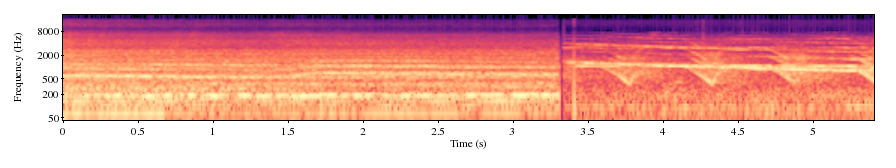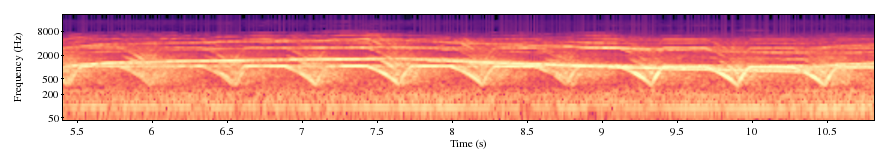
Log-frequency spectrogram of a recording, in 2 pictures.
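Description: Emergency vehicle sirens. A slowly gliding siren wail over an engine hum gives way suddenly, about three seconds in, to two sirens at once: one wailing up and down slowly, and another sweeping sharply downward about twice a second.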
